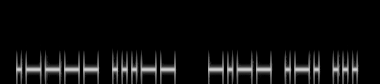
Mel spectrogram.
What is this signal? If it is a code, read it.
Morse code, heard as a keyed tone, about 25 wpm, 700 Hz. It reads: 13 YRS
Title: Common QSO Phrases 25wpm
